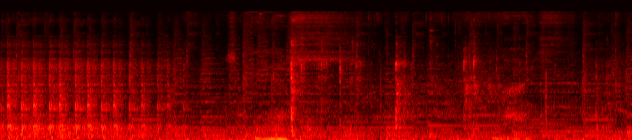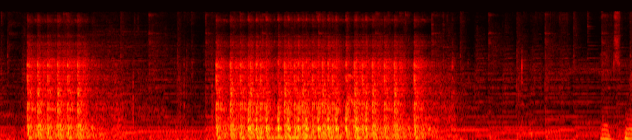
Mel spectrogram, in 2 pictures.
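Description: Automatic rifle fire in a shooter video game comes in bursts of rapid rattling shots, with loud sustained volleys in the second half separated by quieter gaps.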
